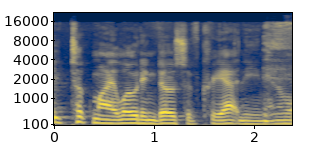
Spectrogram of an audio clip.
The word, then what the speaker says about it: creatinine: How do you pronounce it again? Creatinine. Creatinine.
